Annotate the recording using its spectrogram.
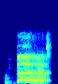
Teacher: la lengua sigue relajada como en el sonido schwa, solamente que aquí sí se nota más el levantamiento, un ligero levantamiento hacia atrás, y tiene la misma posición que el sonido schwa, lo que permite que el aire salga de manera fluida.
